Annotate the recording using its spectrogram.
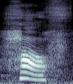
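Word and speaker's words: half: क्या है साइलेंट है उसी तरीके से हाफ अब हाफ में भी एल किस पहले ए रहा है एफ से पहले ए रहा है इसलिए एल क्या है साइलेंट है यानी की वो नहीं बोला जा रहा हम क्या बोलते हैं हाफ बोलते हैं हम हाफ तो नहीं बोलते क्या बोलते हैं हाफ तो एल क्या है यहां पर साइलेंट है अब देखते हैं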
